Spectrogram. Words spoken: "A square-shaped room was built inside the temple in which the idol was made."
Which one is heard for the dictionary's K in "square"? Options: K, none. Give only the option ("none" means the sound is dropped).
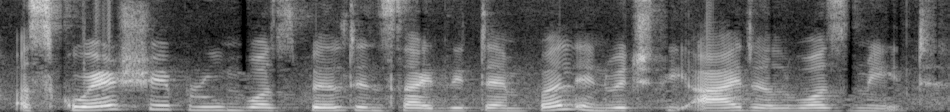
K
